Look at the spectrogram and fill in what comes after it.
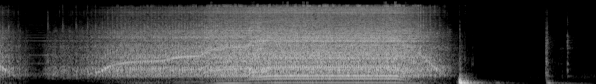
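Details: Panasonic EY7880 SDS hammer drill, battery-powered, after repair with new brush ring and brushes fitted: spins up smoothly to a steady high whine for about two seconds, winds down cleanly; motor runs healthy and even.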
